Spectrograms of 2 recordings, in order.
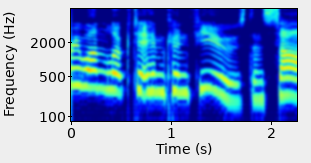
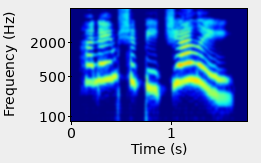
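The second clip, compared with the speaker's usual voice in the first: bright high-pitched schoolgirl; high girl voice; 12 semitones higher, 5 dB louder than usual. Acted. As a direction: lift the pitch way up for Hagakure. Narrator voices Hagakure.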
